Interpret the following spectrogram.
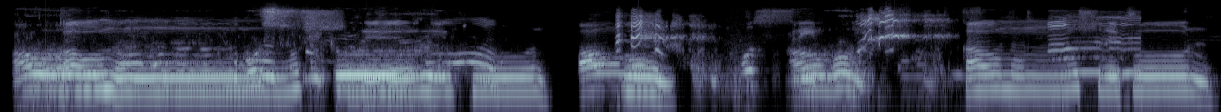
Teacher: মিমটা মিমের সাথে সংযুক্ত করে মিলিয়ে পড়তে হবে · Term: ইদগাম বাগুন্না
